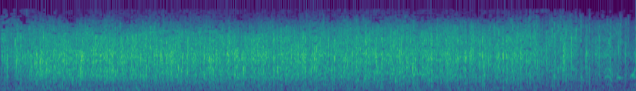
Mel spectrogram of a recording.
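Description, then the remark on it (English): An audience on an Armed Forces Radio Service show applauds Eddie Green's arrival, a dense, even wash of many hands clapping at a loud, sustained level for several seconds before easing slightly at the end, with no one speaking. “Well, what's going on there, you see, that it says me and everybody applauding and all I'm doing is looking for my grandfather.”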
